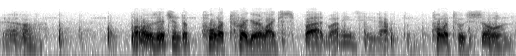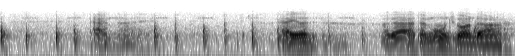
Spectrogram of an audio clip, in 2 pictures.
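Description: An actor playing an easygoing, seasoned western lawman and tracker in an old radio drama, with a hesitant, folksy, unhurried way of talking. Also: mid-range voice, sing-song, creaky, full character voice. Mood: calm, weary. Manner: hesitant, folksy drawling delivery with murmured asides. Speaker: lead actor and narrator of the story. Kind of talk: 1940s-50s radio western acting and narration. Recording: noisy, muffled old radio recording with clicks.

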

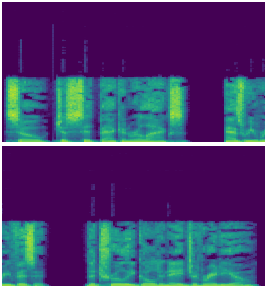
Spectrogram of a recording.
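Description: A man's voice: low voice, moderate pace, warm tone, breathy edge, no echo, studio quality. A man giving a scripted introduction as host of an old-time radio program.

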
